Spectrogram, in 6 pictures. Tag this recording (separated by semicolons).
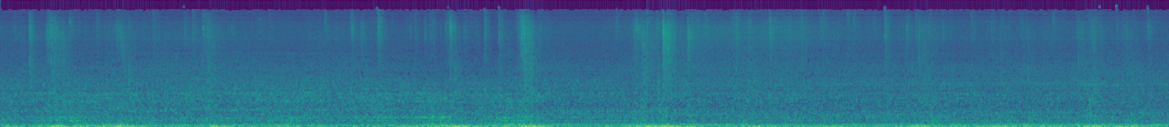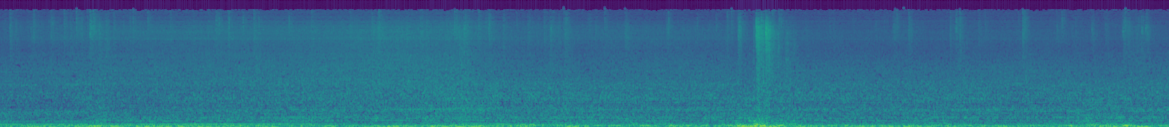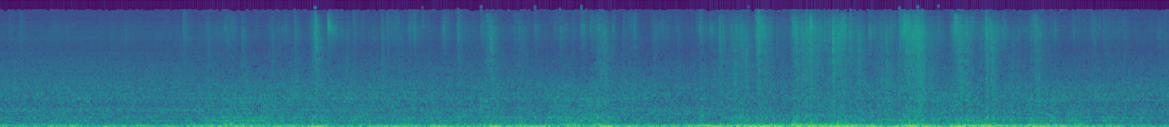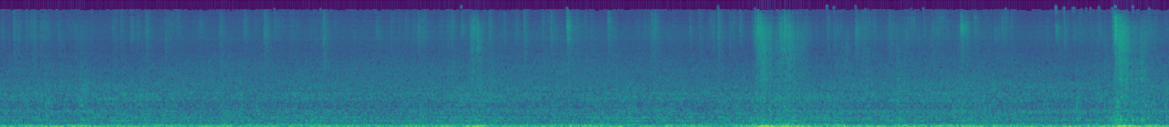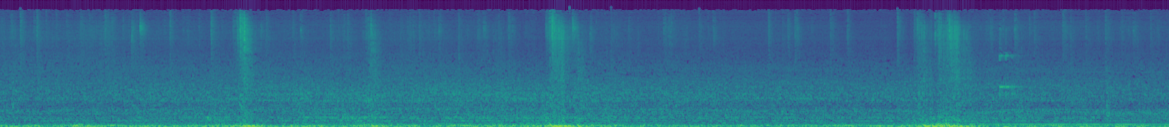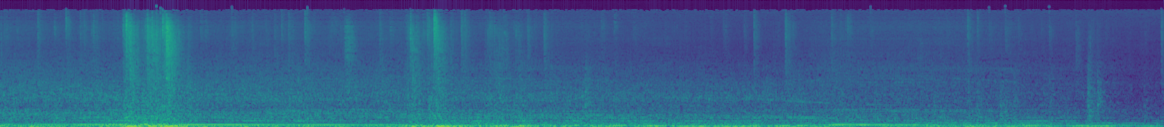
street; city; bus; road; truck; master; van; engine; vehicle; cabin; diesel; automobile; interior; drive; bad; renault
